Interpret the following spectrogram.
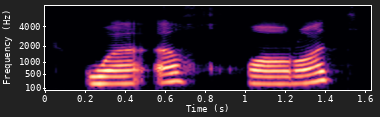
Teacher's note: huruf kha huruf tebal dibaca dengan mengangkat pangkal lidah, sama juga dengan huruf ra yang ada di depannya karena ra di sini berharakat fathah.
